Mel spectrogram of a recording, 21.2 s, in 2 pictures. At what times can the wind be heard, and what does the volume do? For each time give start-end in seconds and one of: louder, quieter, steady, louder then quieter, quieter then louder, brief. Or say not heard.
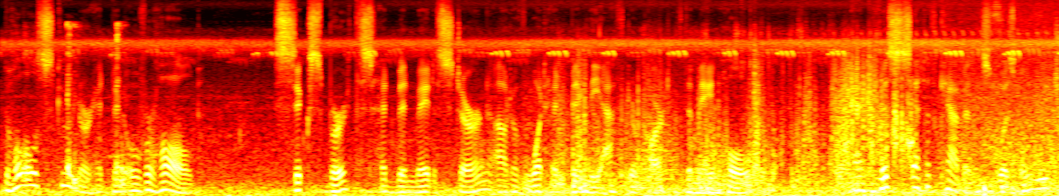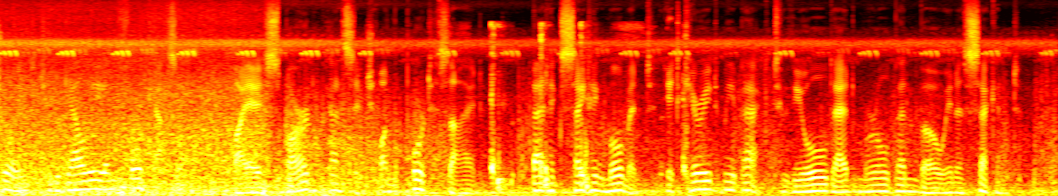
5.2-21.1 quieter.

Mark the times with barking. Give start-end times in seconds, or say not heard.
not heard.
